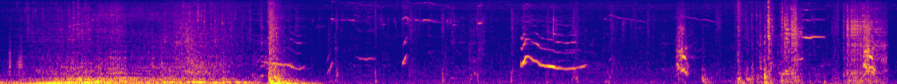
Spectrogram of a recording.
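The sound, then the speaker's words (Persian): A dog whines in several high, wavering whimpers spread over a few seconds, with occasional thumps and clatter, after a low engine-like rumble fades out at the start. “خیلی خوبه، برو دیوار بساز سگه به درد نخوره زرزرو.”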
